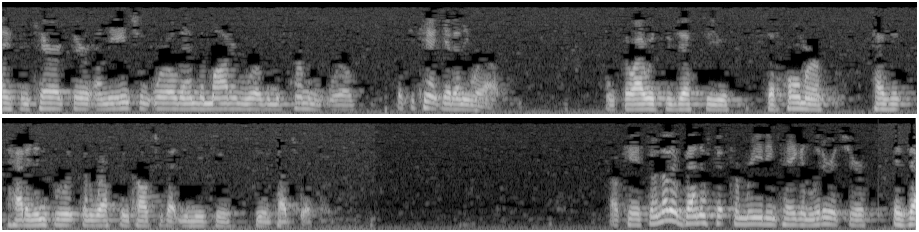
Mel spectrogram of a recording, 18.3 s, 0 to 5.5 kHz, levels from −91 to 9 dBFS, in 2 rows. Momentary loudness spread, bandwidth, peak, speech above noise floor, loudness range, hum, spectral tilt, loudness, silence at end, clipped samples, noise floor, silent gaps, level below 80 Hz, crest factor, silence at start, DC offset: 13 LU; 5 kHz; -2 dBFS; 35 dB; 10 LU; none; -11 dB/octave; -19 LUFS; 0 s; under 0.1%; -53 dBFS; none; -50 dBFS; 18 dB; 0 s; 0.2%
